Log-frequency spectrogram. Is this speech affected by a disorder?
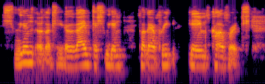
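Yes: cerebral palsy.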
